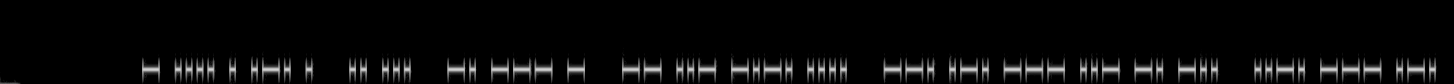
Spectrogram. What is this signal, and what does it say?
Morse code, heard as a keyed tone, about 22 wpm, 700 Hz. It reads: THERE IS NOT MUCH GROUND FOR
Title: Sentences from Top 1600 Words 22wpm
